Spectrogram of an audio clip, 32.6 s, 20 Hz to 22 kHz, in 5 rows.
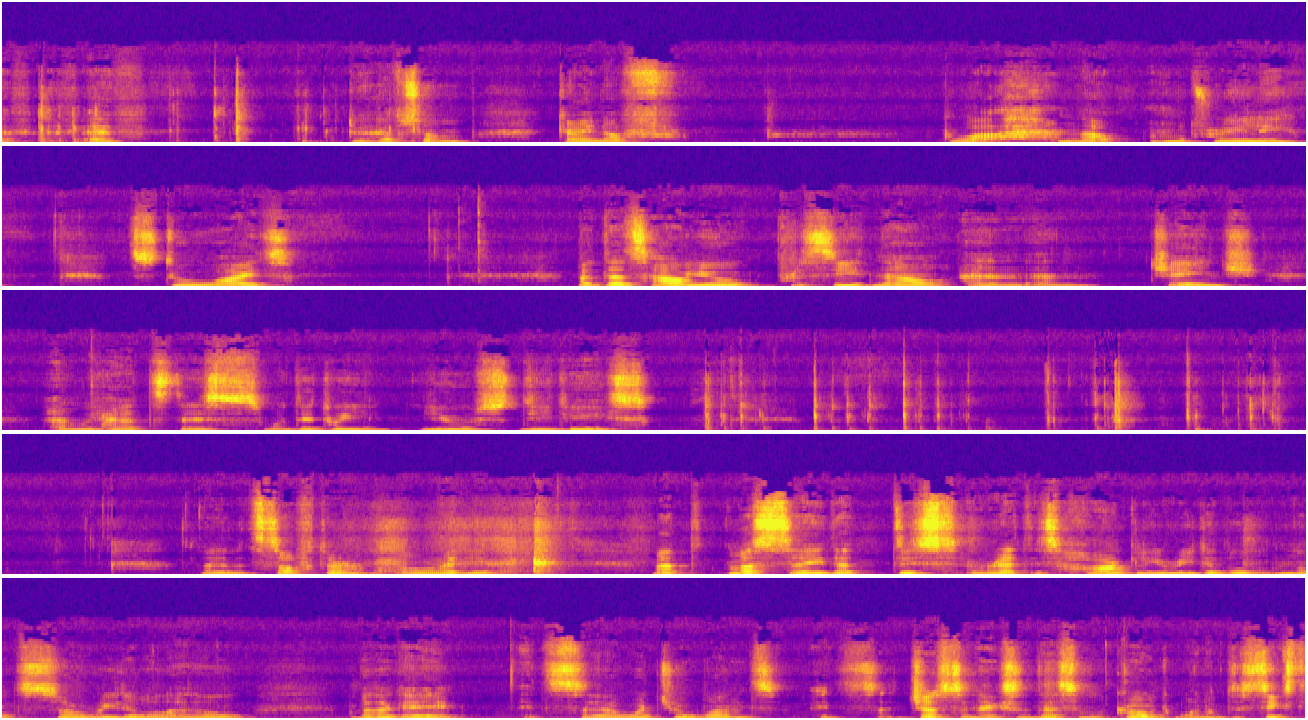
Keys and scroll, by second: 1.0 ctrl+s, 1.0 typing, 2.0 shift+super+r, 16.5-17.2 typing, 18.5 ctrl+s, 18.5 typing, 19.4 shift+super+r.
